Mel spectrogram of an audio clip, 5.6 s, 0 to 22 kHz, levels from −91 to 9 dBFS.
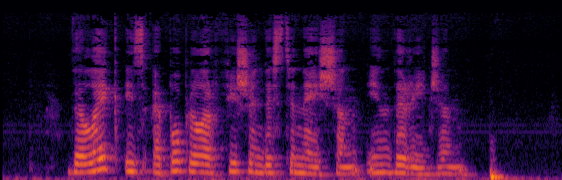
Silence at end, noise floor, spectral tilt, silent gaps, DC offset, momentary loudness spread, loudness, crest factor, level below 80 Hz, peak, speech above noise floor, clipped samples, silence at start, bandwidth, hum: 0.4 s; -54 dBFS; -4.5 dB/octave; none; under 0.1%; 8 LU; -30 LUFS; 18 dB; -42 dBFS; -12 dBFS; 24 dB; under 0.1%; 0.15 s; 16.5 kHz; none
